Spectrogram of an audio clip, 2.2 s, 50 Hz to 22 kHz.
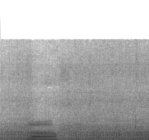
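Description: Bajaj Pulsar 150's single-cylinder engine running steadily while the bike is ridden along a road, with a continuous low rumble of engine and wind. A short held vocal sound comes about half a second in.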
